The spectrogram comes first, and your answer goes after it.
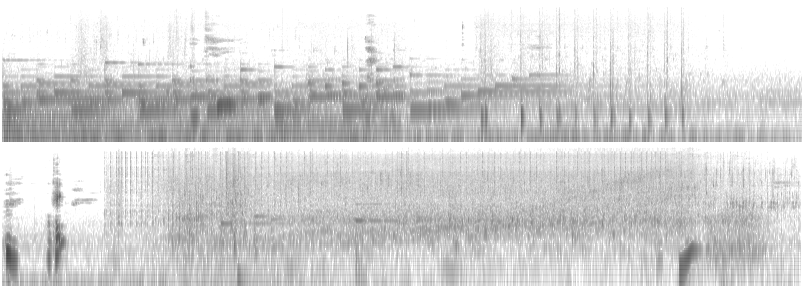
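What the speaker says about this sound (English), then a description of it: "pull down on the rope to pour as much water as you'd like" Water pours into a tea machine in the video game Wanderstop, faint splashing and trickling following a stretch of game music with plucked notes and a few sharp clunks; a voice briefly speaks.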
